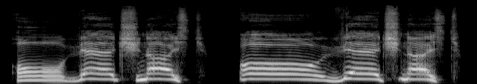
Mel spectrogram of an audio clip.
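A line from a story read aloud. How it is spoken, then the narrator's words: Hoarse, very loud voice. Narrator (Russian): У него был хриплый и настолько громкий голос, что брат мой еще долго слышал его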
